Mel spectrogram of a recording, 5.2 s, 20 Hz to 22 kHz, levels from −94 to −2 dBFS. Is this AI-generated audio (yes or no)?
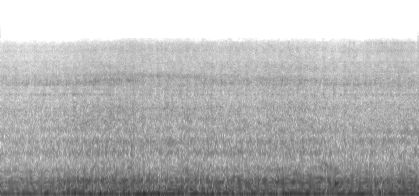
yes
